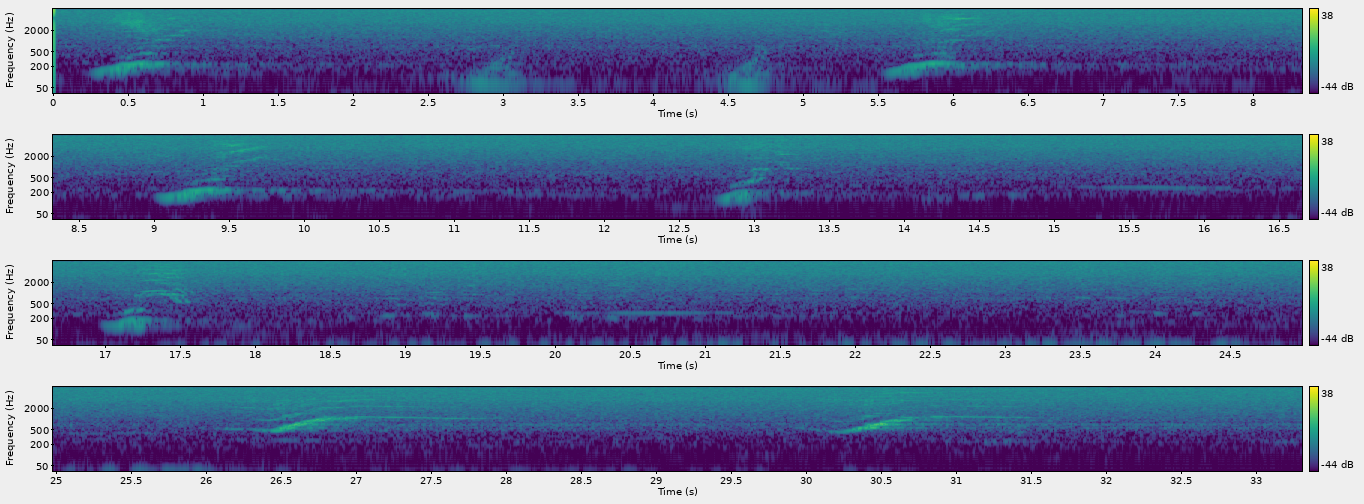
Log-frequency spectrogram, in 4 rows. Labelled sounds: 5.9	6.2	humpback whale, 4.0 to 4.5 kHz
9.5	9.8	humpback whale, 1.3 to 3.6 kHz
17.2	17.5	humpback whale, 0.80 to 1.2 kHz
26.3	27.7	humpback whale, 0.80 to 3.6 kHz
30.4	31.3	humpback whale, 0.80 to 5.8 kHz

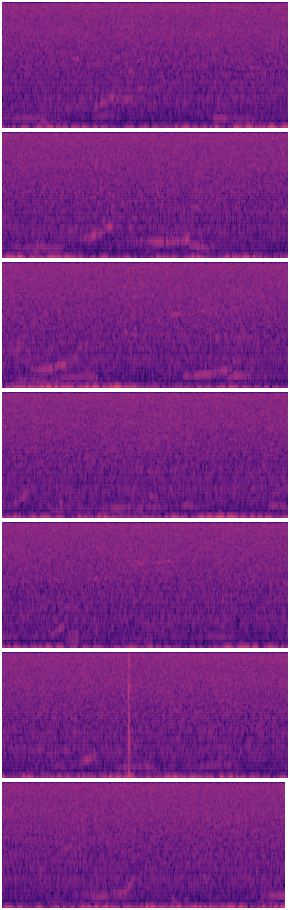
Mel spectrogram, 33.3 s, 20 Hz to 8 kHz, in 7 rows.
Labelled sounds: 1.9	2.2	humpback whale, 4.3 to 4.5 kHz
21.6	21.9	humpback whale, 2.9 to 3.1 kHz

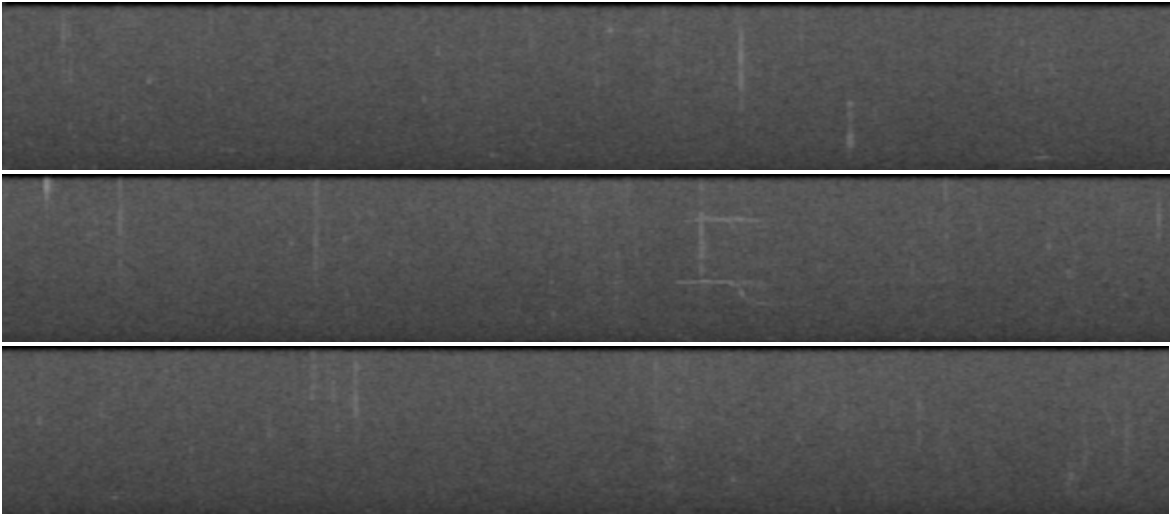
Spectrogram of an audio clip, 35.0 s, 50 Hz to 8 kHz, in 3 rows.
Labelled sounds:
18.4	19.6	killer whale, Bigg's (transient), Gulf of Alaska transient, 1.7 to 6.0 kHz

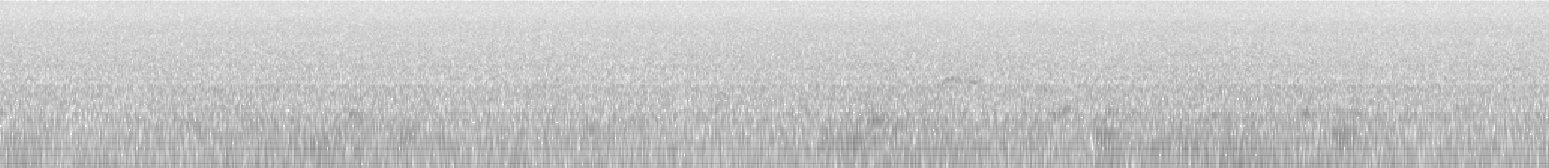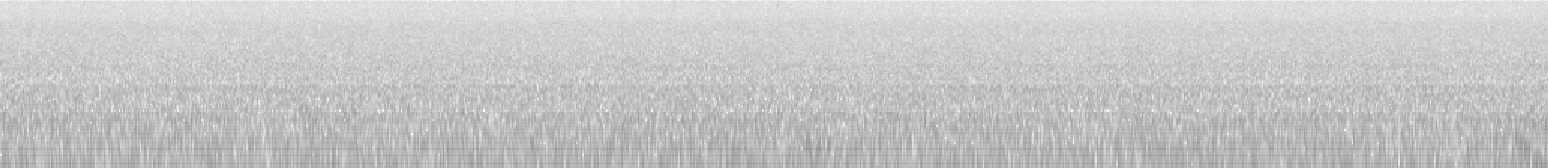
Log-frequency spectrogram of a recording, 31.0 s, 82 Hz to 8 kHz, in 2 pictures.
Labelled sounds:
9.4	9.6	humpback whale, 0.80 to 0.99 kHz

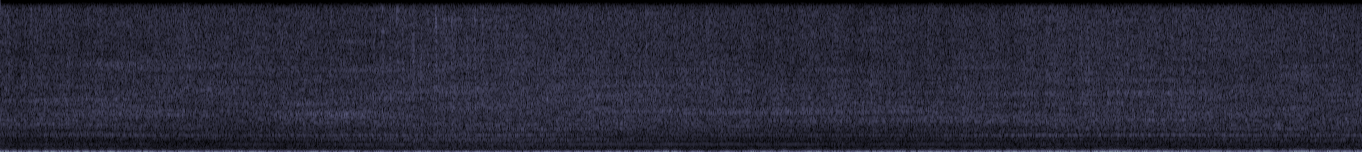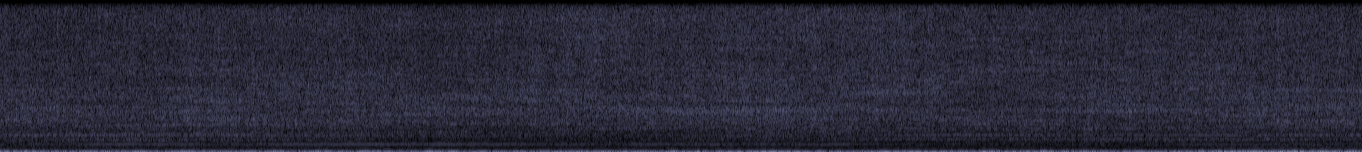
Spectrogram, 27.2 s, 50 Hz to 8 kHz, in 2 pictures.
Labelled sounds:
22.2	22.5	vessel noise, 3.0 to 3.2 kHz

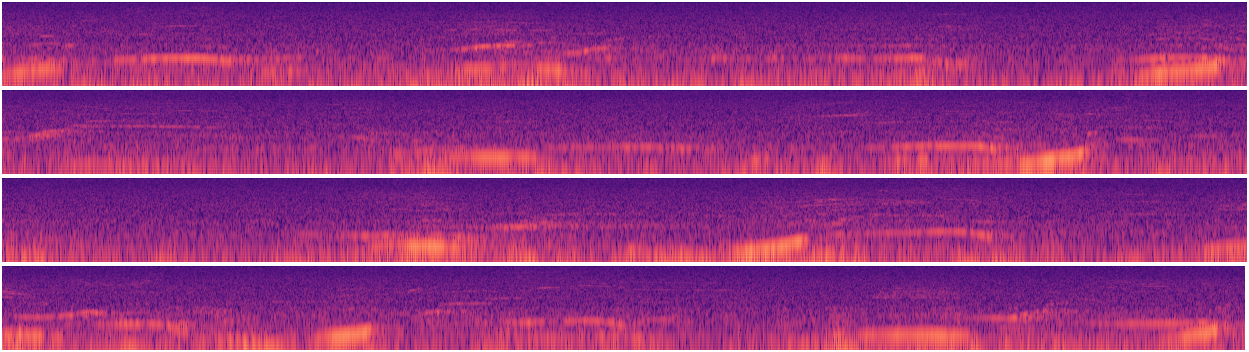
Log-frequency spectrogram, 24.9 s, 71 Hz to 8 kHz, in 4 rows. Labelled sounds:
6.8	7.2	humpback whale, 0.96 to 1.1 kHz
10.2	10.8	humpback whale, 1.2 to 2.3 kHz
16.4	17.1	humpback whale, 1.6 to 2.5 kHz
18.5	18.8	humpback whale, 1.6 to 2.0 kHz
20.9	22.2	humpback whale, 0.83 to 5.8 kHz

